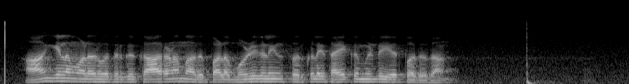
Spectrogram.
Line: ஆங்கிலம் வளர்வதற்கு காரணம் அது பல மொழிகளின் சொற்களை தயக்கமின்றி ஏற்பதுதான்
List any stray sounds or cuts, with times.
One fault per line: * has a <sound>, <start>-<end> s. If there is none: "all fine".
* has a thud, 5.3-5.6 s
